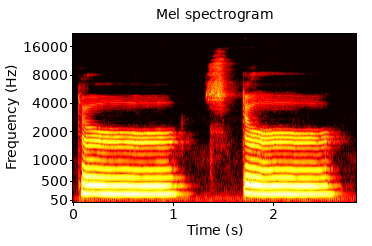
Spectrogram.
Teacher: Now the tongue is up there for the held T, and then you pull the tongue in for the R. Stir, stir. All right, and then you round your lips a little bit, and you have that nice strong tension of the R sound.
